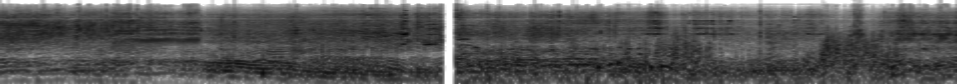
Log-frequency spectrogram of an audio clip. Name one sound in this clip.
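Dirt bike engines roar and rev loudly.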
